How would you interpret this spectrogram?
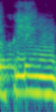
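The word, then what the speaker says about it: क्लीं: एक शब्द क्लीन शब्द क्या आधा ला में मिला हुआ, बड़ी एक ही मात्रा और बिंदी, उसका उच्चारण होगा क्लीन गा। गा की ध्वनि निकलेगी पीछे।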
